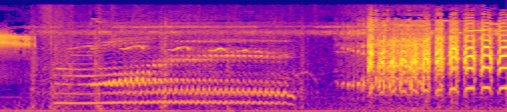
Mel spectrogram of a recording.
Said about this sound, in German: Ja, Papageien sind nicht so die allerbesten Sänger unter den Vögeln. Und warum das so ist, warum die so hübsch sind und mehr oder weniger so schrecklich krächzen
